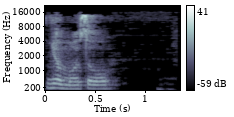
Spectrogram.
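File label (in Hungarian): "nyomozo", Hungarian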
